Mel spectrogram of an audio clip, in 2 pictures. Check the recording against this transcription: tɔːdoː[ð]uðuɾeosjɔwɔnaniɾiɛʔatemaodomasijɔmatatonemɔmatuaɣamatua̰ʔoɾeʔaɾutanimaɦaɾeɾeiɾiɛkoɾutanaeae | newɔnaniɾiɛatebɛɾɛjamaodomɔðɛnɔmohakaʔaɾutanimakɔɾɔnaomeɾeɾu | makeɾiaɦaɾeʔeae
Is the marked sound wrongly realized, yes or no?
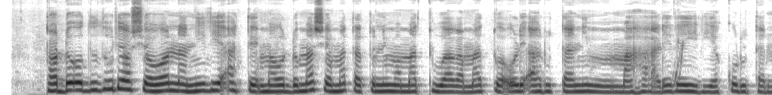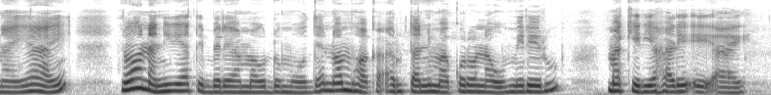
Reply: no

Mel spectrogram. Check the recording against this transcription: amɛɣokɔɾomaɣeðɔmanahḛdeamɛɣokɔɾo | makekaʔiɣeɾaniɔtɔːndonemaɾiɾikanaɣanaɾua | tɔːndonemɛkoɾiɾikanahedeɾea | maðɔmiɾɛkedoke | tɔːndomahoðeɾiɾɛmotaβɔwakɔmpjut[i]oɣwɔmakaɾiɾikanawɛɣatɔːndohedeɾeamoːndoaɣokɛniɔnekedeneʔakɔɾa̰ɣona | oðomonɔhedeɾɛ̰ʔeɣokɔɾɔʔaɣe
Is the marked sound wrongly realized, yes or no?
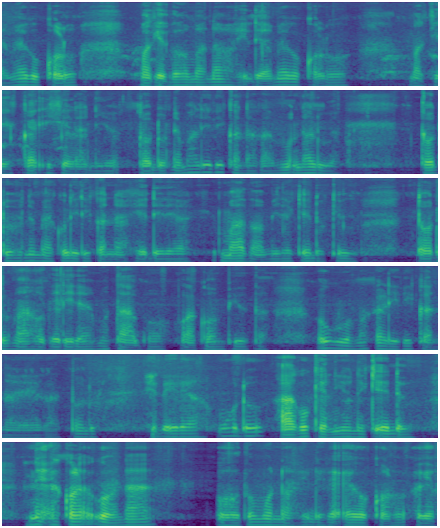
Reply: yes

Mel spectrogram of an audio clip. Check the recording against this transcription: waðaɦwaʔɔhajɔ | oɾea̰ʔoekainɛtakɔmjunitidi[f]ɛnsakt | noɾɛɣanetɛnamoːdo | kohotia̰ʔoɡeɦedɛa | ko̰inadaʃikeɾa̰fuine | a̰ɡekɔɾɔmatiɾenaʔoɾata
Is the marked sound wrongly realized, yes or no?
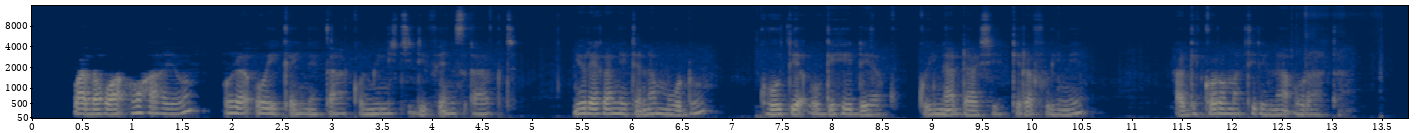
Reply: no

